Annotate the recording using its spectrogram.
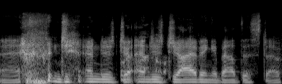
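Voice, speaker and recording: A man with a Philadelphia accent and fairly low pitch, at a moderate pace, in a dry, close sound with no echo. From Philadelphia area, US. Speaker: podcast host, karate practitioner. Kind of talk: casual chat.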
